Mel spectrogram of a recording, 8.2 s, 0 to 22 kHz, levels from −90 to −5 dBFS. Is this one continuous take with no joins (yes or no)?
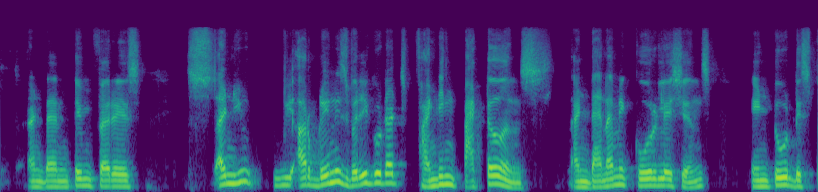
yes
